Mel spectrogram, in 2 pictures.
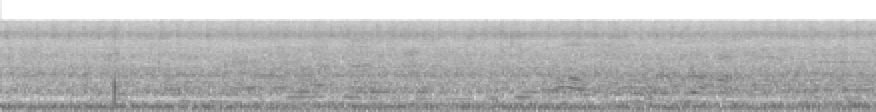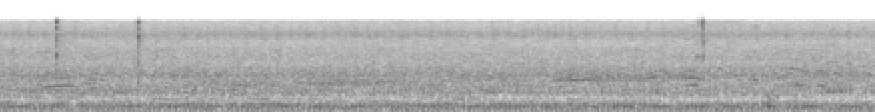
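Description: Open-air cricket ground ambience: faint, distant voices of players calling across the field over a steady low hum, with a couple of faint ticks about halfway.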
